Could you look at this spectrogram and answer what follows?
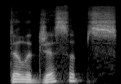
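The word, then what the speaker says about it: de Lesseps: Delajessups.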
